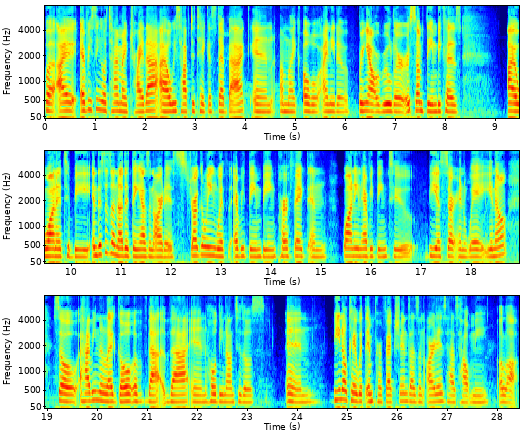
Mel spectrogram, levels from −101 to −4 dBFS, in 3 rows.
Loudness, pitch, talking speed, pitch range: -23 LUFS, 195 Hz, 175 wpm, 185-205 Hz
